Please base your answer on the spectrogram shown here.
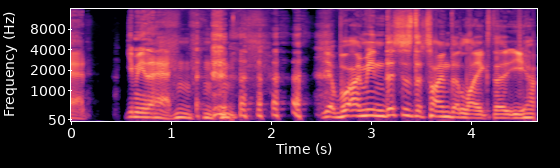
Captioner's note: laughs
